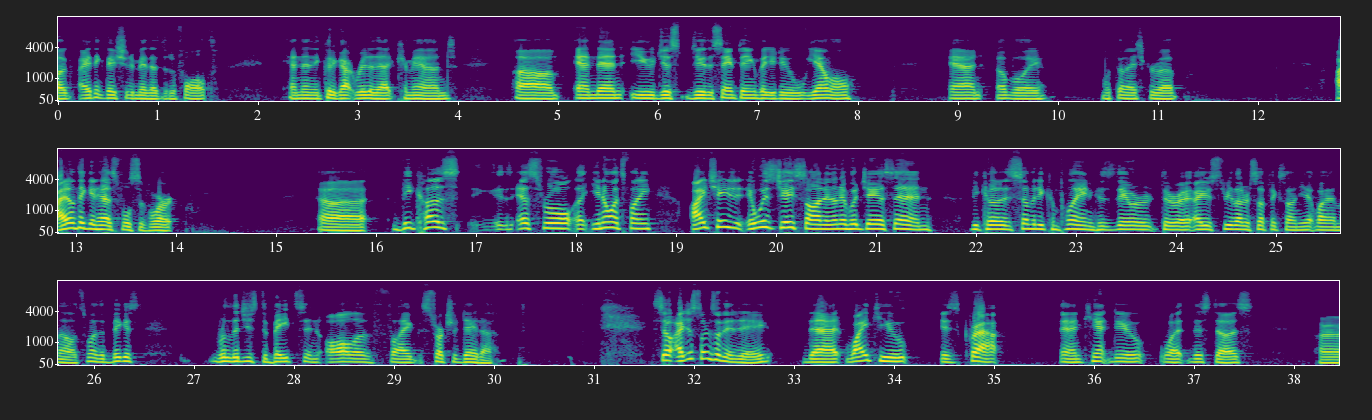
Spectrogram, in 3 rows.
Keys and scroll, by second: 1.3 ctrl+[, 1.6-2.2 typing, 4.0-11.4 typing, 17.1 ctrl+c, 17.3-19.1 typing, 28.9 ctrl+[, 29.1 k, 29.8 k, 30.8 Return, 31.5-35.8 typing, 36.1 Return, 37.1-38.4 typing.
